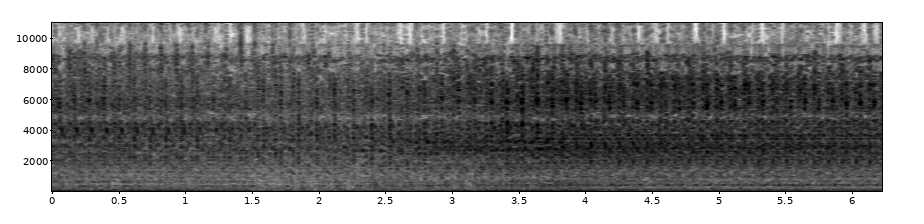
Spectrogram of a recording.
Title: W114 280ce rough idle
